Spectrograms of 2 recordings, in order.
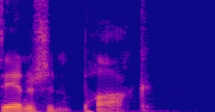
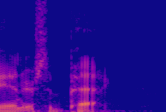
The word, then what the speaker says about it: Anderson .Paak: By the way, it's Anderson .Paak. I've been mispronouncing it. I always say Anderson .Paak.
